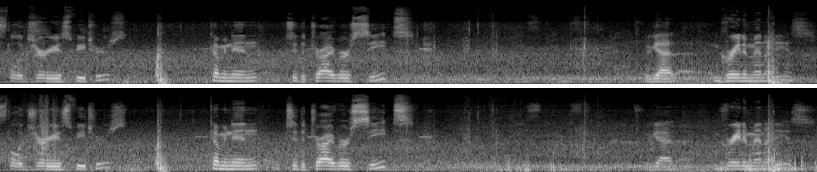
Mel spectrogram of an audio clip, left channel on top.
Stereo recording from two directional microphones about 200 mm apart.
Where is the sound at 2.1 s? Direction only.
15° right (ahead or behind).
